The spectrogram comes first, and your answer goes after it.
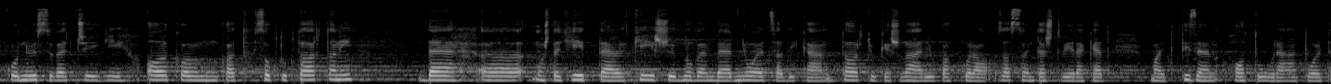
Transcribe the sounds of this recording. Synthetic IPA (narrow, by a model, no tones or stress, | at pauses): kːornøːsøvɛt͡ʃːeːɡiɒlkɒlmuŋkɒt̪so̞kt̪ukt̪ɒrt̪ɒni | d̪ɛ | mo̞ʃt̪ɛɟheːt̪ːɛlkeːʃøːbno̞vɛmbɛrɲo̞lt̪sɒd̪ikaːnt̪ɒrcukeːʃʋaːrjukɒkːo̞ɾɒzɒsːo̞ɲt̪ɛʃt̪ʋeːɾɛkɛt̪ | mɒjt̪ːizɛnhɒt̪oːɾaːt̪oːlt̪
